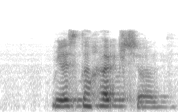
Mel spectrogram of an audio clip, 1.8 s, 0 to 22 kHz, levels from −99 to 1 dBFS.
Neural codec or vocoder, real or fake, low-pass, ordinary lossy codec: codec, 24 kHz, 1.5 kbps, HILCodec; fake; 7.2 kHz; none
